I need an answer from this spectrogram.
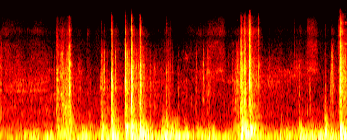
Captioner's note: metal clanking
